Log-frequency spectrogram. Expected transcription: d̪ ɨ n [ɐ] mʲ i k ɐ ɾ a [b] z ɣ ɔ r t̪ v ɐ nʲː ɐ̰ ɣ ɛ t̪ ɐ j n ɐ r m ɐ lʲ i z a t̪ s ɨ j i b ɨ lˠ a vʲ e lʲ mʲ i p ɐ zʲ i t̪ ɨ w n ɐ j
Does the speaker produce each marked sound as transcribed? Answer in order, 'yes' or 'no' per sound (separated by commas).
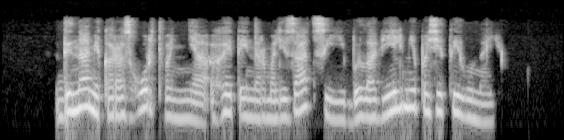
no, no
